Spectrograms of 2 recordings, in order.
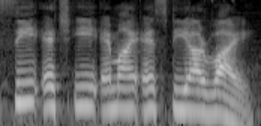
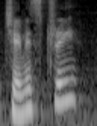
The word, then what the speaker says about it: chemistry: A word which is CHEMISTRY. Can I say chemistry? No. The pronunciation is chemistry.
